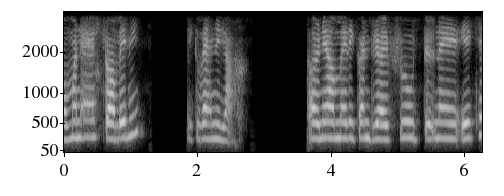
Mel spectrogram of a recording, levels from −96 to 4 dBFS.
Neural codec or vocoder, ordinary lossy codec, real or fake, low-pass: codec, 24 kHz, 0.9 kbps, WavTokenizer, small release; none; fake; 3.6 kHz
